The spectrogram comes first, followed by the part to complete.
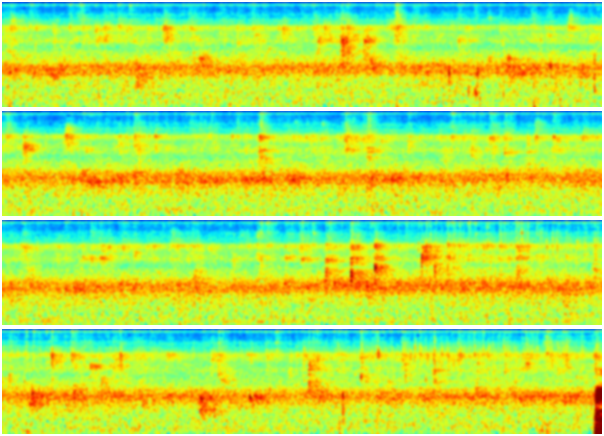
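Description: Faint, steady light rain falling outside, heard from inside a stone building, with scattered drops.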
